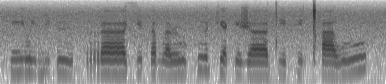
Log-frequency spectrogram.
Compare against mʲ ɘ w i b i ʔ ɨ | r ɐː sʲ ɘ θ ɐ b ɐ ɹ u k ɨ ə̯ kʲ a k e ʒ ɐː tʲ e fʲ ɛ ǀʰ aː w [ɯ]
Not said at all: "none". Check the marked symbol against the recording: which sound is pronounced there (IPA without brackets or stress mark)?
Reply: u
